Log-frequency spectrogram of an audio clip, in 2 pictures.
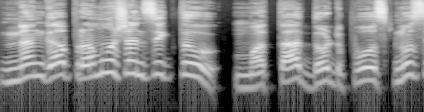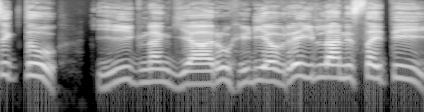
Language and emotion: Kannada, happy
